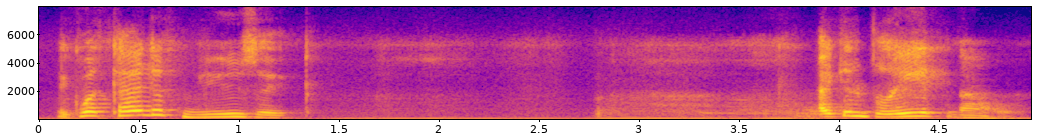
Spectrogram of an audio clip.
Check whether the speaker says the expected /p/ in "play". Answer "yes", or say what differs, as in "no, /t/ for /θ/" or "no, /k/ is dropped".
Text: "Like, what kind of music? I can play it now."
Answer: no, /b/ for /p/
